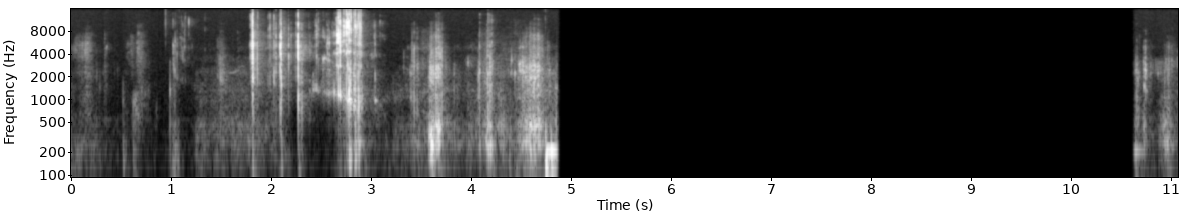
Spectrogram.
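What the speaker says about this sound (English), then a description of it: "Sorry that I'm chewing salt and vinegar chips in your ear" Crunchy salt and vinegar chips chewed close to a microphone, a dense run of crisp bites and crackling crunches for about five seconds, then silence until a brief crunch returns at the very end.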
